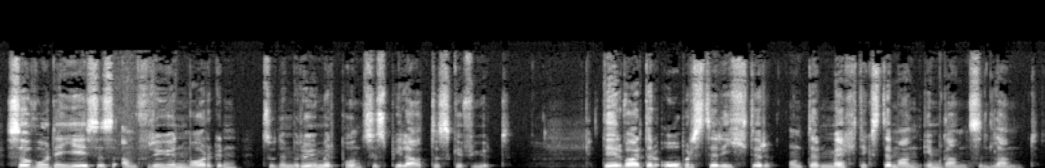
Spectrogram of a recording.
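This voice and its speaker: A woman reading a children's Bible story aloud in a calm, unhurried way. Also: fairly low pitch. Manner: slow, calm reading, raising her voice for the quoted shouts.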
